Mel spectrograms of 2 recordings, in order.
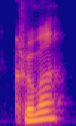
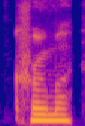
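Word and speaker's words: Chrooma: How do you pronounce that, Eric? Kruma. Kruma.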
